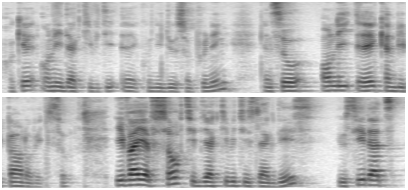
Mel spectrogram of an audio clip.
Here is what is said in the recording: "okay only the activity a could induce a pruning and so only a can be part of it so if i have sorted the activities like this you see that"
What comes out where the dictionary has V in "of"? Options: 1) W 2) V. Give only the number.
2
